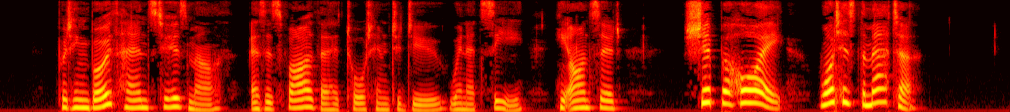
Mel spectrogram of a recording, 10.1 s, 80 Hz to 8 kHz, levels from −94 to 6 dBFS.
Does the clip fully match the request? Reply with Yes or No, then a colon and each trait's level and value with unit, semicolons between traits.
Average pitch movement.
No: wide, 6.3 semitones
